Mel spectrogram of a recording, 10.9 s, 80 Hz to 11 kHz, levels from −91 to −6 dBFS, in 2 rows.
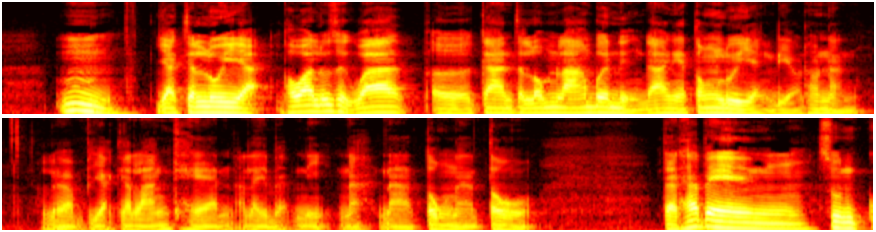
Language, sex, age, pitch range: Thai, male, 20-39, 85-115 Hz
